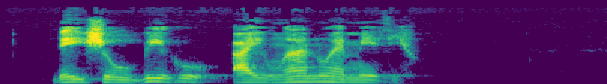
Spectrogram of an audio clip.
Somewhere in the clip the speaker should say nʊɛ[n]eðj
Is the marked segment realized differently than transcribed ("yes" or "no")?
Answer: yes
